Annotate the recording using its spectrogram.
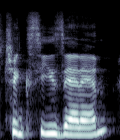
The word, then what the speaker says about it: TrixieZN: It's TrixieZN. I say it's Trixie with a silent ZN because the ZN is like just added on.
